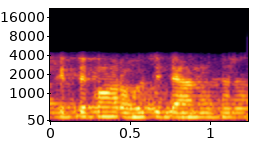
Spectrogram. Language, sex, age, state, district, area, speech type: Odia, male, 18-30, Odisha, Khordha, rural, conversation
